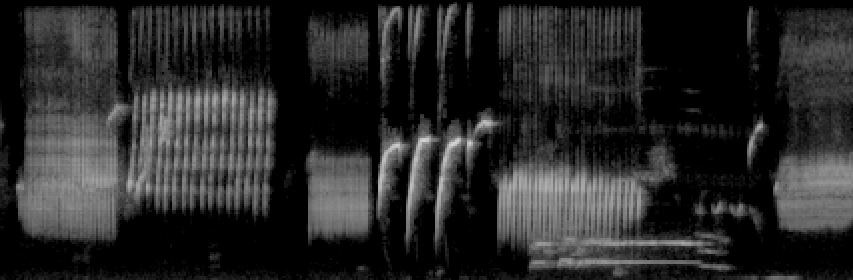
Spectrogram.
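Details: Caged canary used as a singing-training recording: buzzy trills, rattling note series, sharp rising whistles and a few long level whistled tones, alternating with short pauses.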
